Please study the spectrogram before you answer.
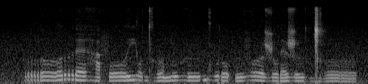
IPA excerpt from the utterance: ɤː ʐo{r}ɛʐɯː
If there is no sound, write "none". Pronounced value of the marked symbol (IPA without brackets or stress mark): ɾ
